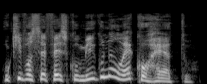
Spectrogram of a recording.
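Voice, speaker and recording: A man's voice: high voice, huge pitch swings, fast talker, breathy edge, no echo, clean studio sound, pitched above the performer's own voice, full character voice. A man voicing an indignant ancient king who pleads and protests, in a Bible audio reading. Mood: protesting.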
